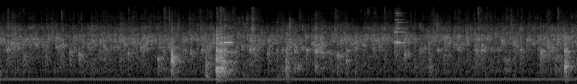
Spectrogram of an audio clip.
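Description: Samosas sizzling in hot oil in a frying pan, a steady hiss, with metallic clinks of a spatula against the pan about two and four seconds in.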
